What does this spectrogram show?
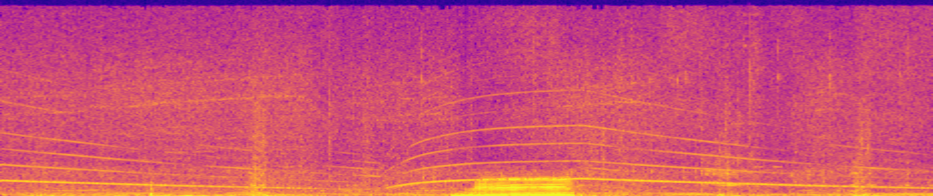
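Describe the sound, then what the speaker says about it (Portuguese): A police car siren sounds in GTA V, sweeping up and down in long wails, then breaks into a short, loud yelp burst before returning to a slow wail. Traffic noise continues underneath. "Deixa eu ligar a sirene aqui."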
